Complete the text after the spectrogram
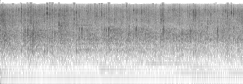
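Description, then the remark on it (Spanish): An audience applauds the Lord at a pastor's sermon, a dense wash of clapping hands that holds at an even level throughout, with a low sustained tone humming faintly underneath. “Si usted lo cree, denle un aplauso al Señor como que, Lord, I'm next.”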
